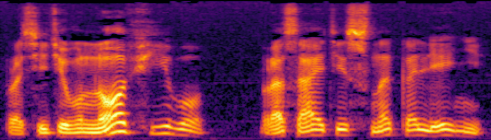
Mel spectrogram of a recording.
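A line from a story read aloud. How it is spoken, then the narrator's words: Quiet. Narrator (Russian): он тихо ей сказал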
